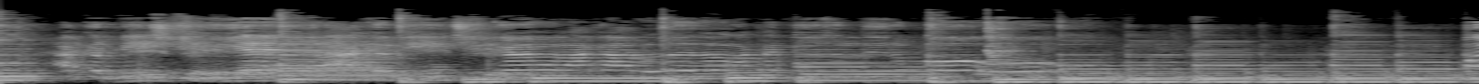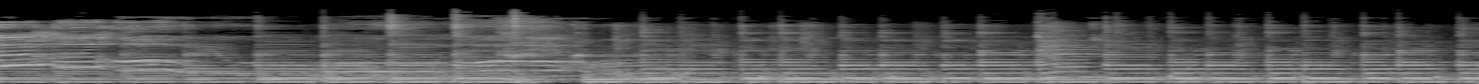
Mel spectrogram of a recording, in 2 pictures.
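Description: Live solo performance: a man singing to his own strummed acoustic guitar, with the guitar running on steadily and the voice carrying a sung line through the middle.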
